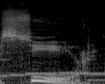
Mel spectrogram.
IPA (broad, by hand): syːr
